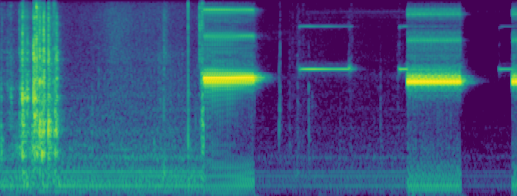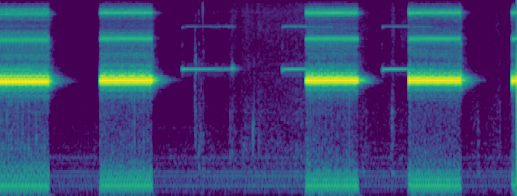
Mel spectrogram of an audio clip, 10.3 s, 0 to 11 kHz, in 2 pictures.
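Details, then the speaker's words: System Sensor P2475 SpectrAlert Classic horn strobe on a Kidde FX panel, tripped by a Simplex pull station: harsh buzz bursts in a code-three pattern, the first buzz higher-pitched, then lower in the sequence, sounding raspy; cause unknown. "the first buzz like was like higher pitched and then when it went went into the code three sequence, it went it went in to lower pitch."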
